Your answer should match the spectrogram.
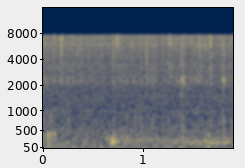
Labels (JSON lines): {"label": "ambient", "recorder": "HydroMoth"}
